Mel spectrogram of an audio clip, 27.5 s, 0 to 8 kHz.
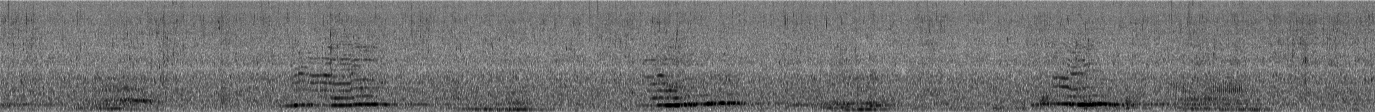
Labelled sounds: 6.2	7.4	humpback whale, 0.94 to 2.3 kHz
12.9	13.1	humpback whale, 1.4 to 1.6 kHz
21.1	21.7	humpback whale, 0.88 to 1.1 kHz

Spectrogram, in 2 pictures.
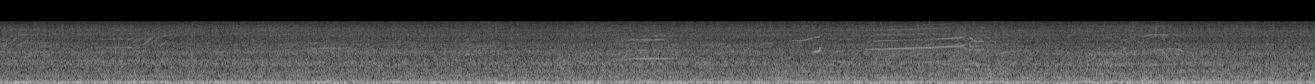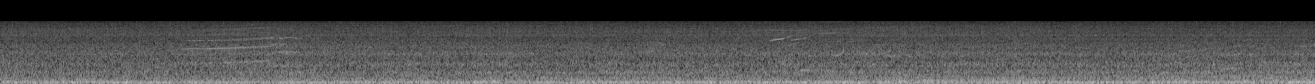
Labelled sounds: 1.0	1.7	killer whale, southern resident, 2.1 to 4.2 kHz
8.6	10.0	killer whale, southern resident, 0.95 to 6.7 kHz
14.9	16.2	killer whale, southern resident, 1.0 to 5.8 kHz

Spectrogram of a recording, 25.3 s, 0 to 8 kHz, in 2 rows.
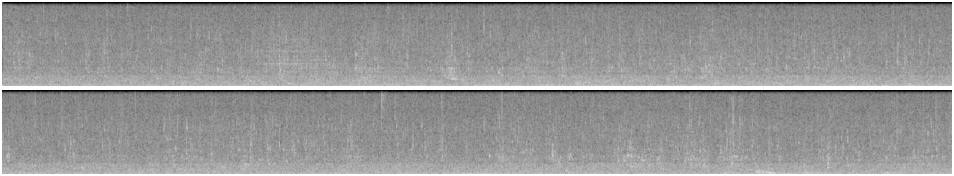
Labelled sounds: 3.5	3.8	water noise, 2.0 to 2.2 kHz

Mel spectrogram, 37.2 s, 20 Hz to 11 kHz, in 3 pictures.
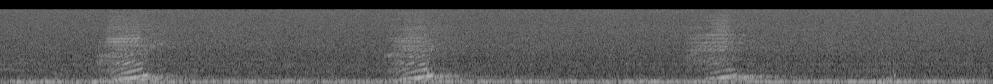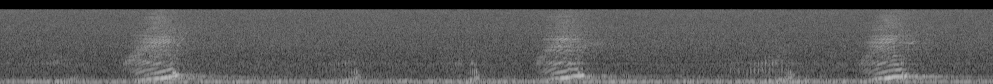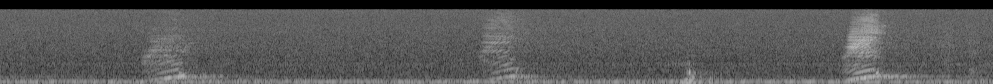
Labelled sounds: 1.2	1.8	humpback whale, 1.1 to 2.7 kHz
8.7	9.0	humpback whale, 2.8 to 5.3 kHz
14.1	14.6	humpback whale, 2.0 to 3.0 kHz
19.2	20.0	humpback whale, 1.7 to 6.0 kHz
23.2	23.9	humpback whale, 2.0 to 2.7 kHz
26.7	26.9	humpback whale, 1.4 to 1.6 kHz
30.8	31.2	humpback whale, 1.3 to 2.9 kHz
35.4	35.7	humpback whale, 1.5 to 2.5 kHz

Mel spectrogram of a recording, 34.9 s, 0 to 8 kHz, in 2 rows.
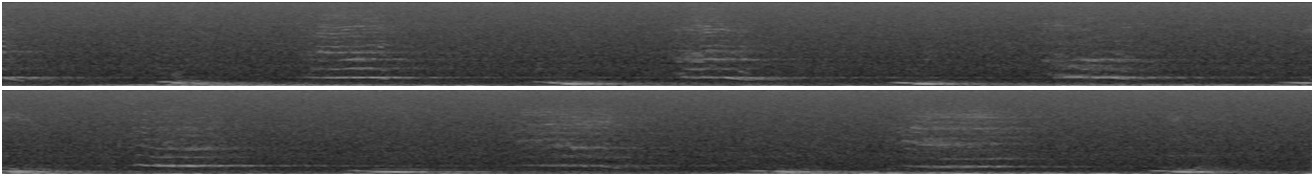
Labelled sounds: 4.2	4.9	humpback whale, 0.86 to 3.4 kHz
9.1	9.8	humpback whale, 0.83 to 2.9 kHz
14.3	14.8	humpback whale, 0.86 to 1.0 kHz
19.9	20.3	humpback whale, 0.83 to 1.0 kHz
25.0	25.3	humpback whale, 0.83 to 1.2 kHz
29.5	30.7	humpback whale, 0.93 to 3.1 kHz

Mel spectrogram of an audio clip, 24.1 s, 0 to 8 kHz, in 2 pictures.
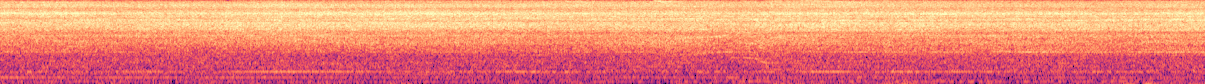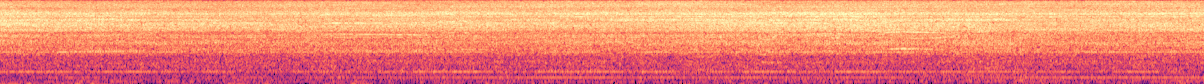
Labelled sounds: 20.8	21.6	killer whale, southern resident, 1.3 to 3.1 kHz

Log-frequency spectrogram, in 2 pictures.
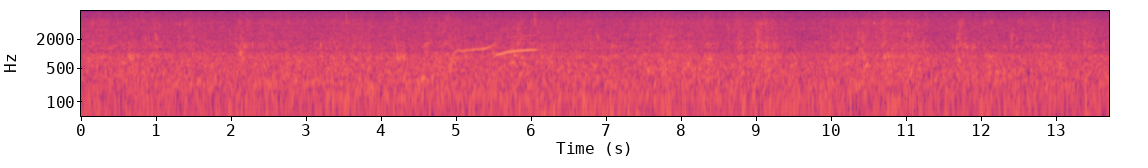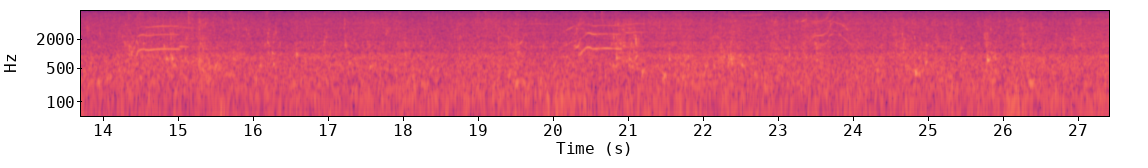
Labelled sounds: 4.9	6.1	killer whale, northern resident, A clan, AB subclan, 0.88 to 1.7 kHz
14.4	15.2	killer whale, northern resident, A clan, AB subclan, 0.91 to 3.9 kHz
19.6	21.3	killer whale, northern resident, A clan, AB subclan, 0.94 to 8.0 kHz
22.5	22.8	killer whale, northern resident, A clan, AB subclan, 6.2 to 6.7 kHz

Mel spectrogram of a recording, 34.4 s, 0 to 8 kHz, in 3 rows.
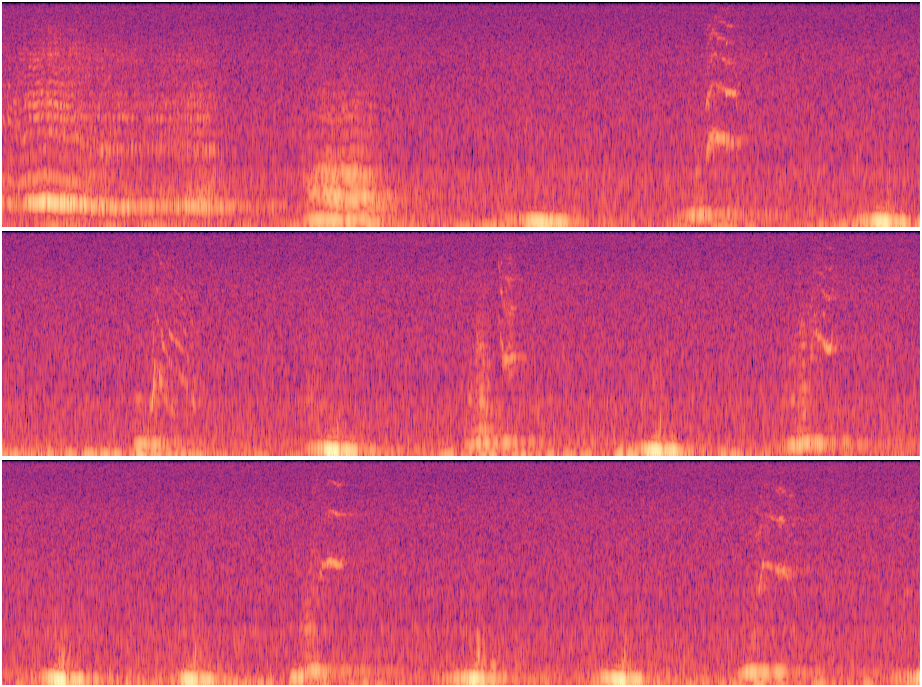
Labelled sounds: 0.0	1.6	humpback whale, 0.96 to 2.7 kHz
8.8	9.3	humpback whale, 0.90 to 6.1 kHz
13.3	13.6	humpback whale, 0.80 to 1.3 kHz
17.7	18.1	humpback whale, 1.1 to 1.9 kHz
21.6	21.9	humpback whale, 1.5 to 2.0 kHz
26.9	27.4	humpback whale, 1.8 to 6.0 kHz
32.4	32.9	humpback whale, 1.2 to 5.4 kHz

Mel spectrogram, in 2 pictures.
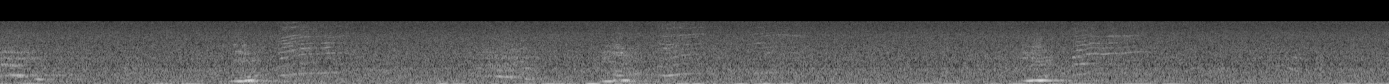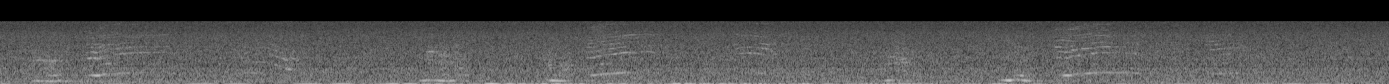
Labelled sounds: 0.0	0.4	humpback whale, 1.6 to 1.9 kHz
6.8	7.1	humpback whale, 3.8 to 4.2 kHz
7.7	8.0	humpback whale, 3.7 to 4.0 kHz
10.7	11.5	humpback whale, 0.83 to 4.0 kHz
14.2	15.4	humpback whale, 0.99 to 2.2 kHz
19.9	20.5	humpback whale, 1.5 to 4.2 kHz
21.3	21.6	humpback whale, 1.5 to 3.9 kHz
24.6	24.9	humpback whale, 1.8 to 6.4 kHz
26.0	26.3	humpback whale, 1.9 to 2.2 kHz

